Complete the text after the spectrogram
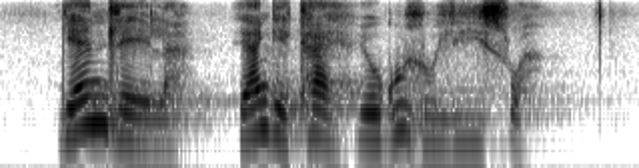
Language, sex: South Ndebele, female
